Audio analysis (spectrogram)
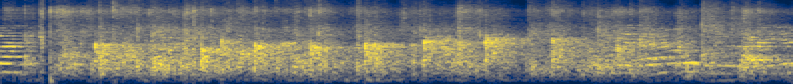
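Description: Classroom students clap for a moment during a teaching lesson, a brisk patter of many hands at close range, fairly loud and steady throughout.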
